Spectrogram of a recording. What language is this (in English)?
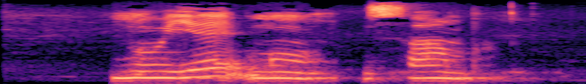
Kinyarwanda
